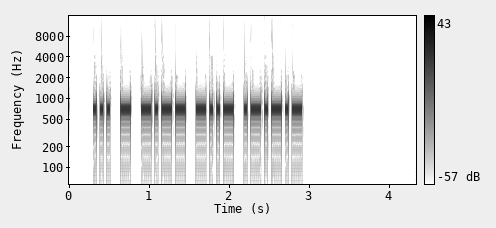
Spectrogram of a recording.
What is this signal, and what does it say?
Morse code, heard as a keyed tone, about 28 wpm, 700 Hz. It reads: STYX.
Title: Pangram Challenge v2 - 28wpm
